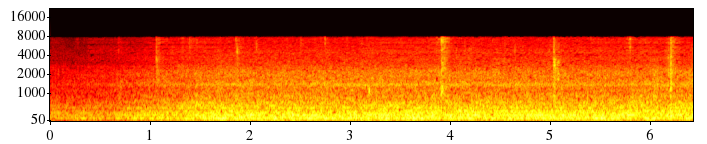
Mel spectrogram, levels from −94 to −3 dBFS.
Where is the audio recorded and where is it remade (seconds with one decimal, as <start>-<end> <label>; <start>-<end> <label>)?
0.0-1.7 remade; 1.7-3.3 recorded; 3.3-4.0 remade; 4.0-5.4 recorded; 5.4-6.4 remade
